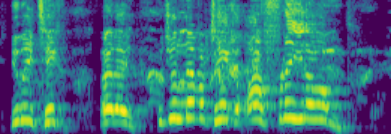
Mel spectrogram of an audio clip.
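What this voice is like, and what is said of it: Put-on Scottish accent. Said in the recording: “Anyone do a Scottish accent?”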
